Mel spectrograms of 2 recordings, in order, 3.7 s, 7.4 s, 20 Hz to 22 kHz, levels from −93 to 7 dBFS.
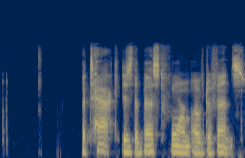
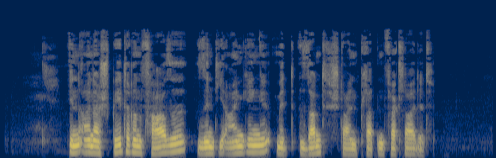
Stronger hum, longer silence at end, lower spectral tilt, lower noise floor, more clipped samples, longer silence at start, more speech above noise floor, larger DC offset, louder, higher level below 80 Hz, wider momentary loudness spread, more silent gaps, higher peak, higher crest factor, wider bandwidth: neither; second, 0 s vs 1 s; second, -4.5 dB/octave vs -6.5 dB/octave; about the same, -72 dBFS vs -74 dBFS; neither; first, 1.25 s vs 1.05 s; about the same, 53 dB vs 55 dB; neither; about the same, -19 LUFS vs -20 LUFS; first, -54 dBFS vs -60 dBFS; second, 4 LU vs 8 LU; neither; about the same, -2 dBFS vs -4 dBFS; about the same, 18 dB vs 16 dB; second, 8 kHz vs 11 kHz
